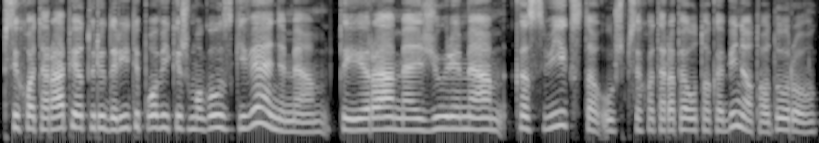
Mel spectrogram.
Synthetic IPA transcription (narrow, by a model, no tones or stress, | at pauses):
pʲsʲɪxoːt̪ʲɛɾɑːpʲɪjɛt̪ʊɾʲɪd̪ɐɾʲiːt̪ʲɪpoːʋʲɛɪkʲɪʒmoːɡɐʊsɡʲiːʋʲæːnʲɪmʲɛt̪ɐɪiːɾɐmʲɛsʒʲuːɾʲɪmʲɛkɐsʋʲiːkst̪ɐʔʊʃpʲsʲɪxoːt̪ʲɛɾɐpʲɛʊt̪oːkɐbʲɪnʲɛt̪oːd̪ʊɾʊ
